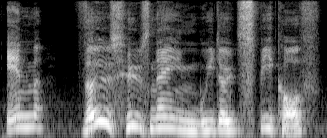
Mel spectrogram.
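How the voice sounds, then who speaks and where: Male quiz host, slightly high voice, casual banter with a playful, needling edge. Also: slow, a little mellow. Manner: teasing, jokey.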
